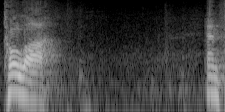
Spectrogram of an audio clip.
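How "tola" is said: tola said slowly as TOH-lah. Shown as a demonstration. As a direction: say the Hebrew word tola carefully, TOH-lah. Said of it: "It is".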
